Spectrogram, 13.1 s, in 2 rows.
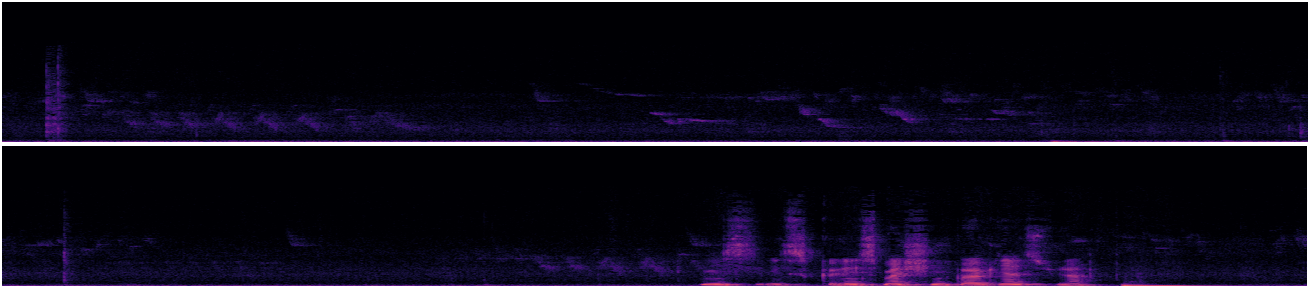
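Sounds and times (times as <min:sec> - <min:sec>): faint birds chirping: 0:00.0 - 0:13.0
soft low bump: 0:12.1 - 0:12.7.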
